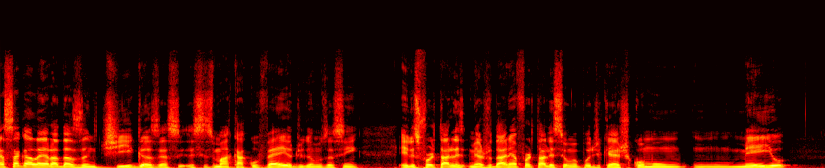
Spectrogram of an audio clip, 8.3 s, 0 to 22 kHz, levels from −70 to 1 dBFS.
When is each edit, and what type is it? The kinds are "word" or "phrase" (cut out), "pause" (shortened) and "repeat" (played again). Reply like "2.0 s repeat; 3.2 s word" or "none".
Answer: none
